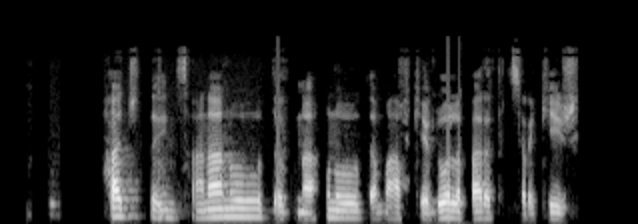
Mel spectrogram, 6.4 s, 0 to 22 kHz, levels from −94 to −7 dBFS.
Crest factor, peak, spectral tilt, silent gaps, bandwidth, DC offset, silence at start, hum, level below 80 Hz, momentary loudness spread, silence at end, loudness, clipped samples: 24 dB; 0 dBFS; -6 dB/octave; 0.61-1.02 s, 1.45-1.50 s, 3.22-3.26 s, 5.38-5.42 s; 10 kHz; under 0.1%; 0.5 s; none; -68 dBFS; 12 LU; 0.6 s; -23 LUFS; under 0.1%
